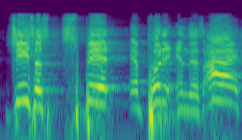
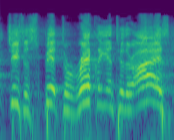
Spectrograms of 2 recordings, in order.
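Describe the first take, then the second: First: Emphatic preaching shout. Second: Said in the usual way. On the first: Real, not acted. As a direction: drive it home to the congregation. Preacher stresses the spit.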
